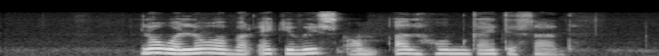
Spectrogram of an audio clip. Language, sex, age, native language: Icelandic, female, 40-49, Filipino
